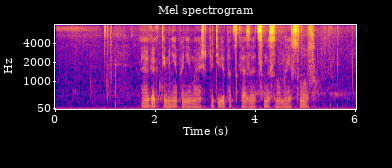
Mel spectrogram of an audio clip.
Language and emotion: Russian, neutral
